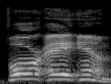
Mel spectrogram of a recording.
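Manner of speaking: loud, high, drawn-out; jolly grandpa booming the early hour; loud slow announcement. A narrator's reading. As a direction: spell out the hour with relish. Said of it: "said Gramps".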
